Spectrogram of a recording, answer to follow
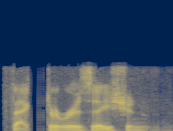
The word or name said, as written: factorization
